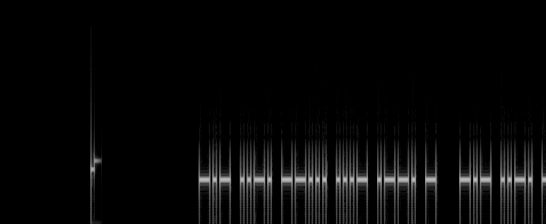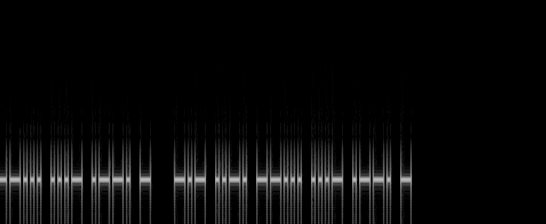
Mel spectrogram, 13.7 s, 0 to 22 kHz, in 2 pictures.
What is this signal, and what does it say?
Morse code, heard as a keyed tone, about 28 wpm, 700 Hz. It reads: KF7VPT KF7VPT KF7VPT
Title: USA Call Signs Repeated 3x 28wpm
